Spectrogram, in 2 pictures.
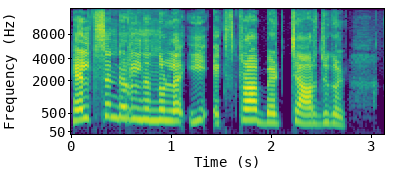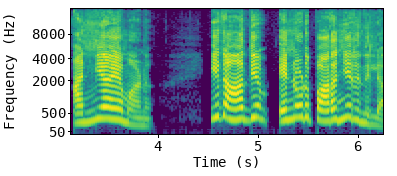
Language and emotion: Malayalam, angry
